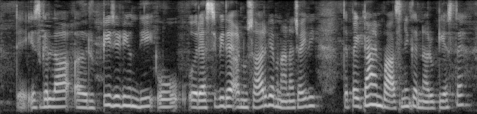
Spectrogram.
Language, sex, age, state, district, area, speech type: Dogri, female, 30-45, Jammu and Kashmir, Udhampur, rural, spontaneous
